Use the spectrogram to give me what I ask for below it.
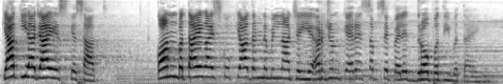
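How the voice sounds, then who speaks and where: High, bright-voiced woman preaching a story. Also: steady tone, moderate pace, long reverb tail, soft background music. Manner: dramatic, swells loud for emphasis, chants verses. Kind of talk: devotional scripture storytelling.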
